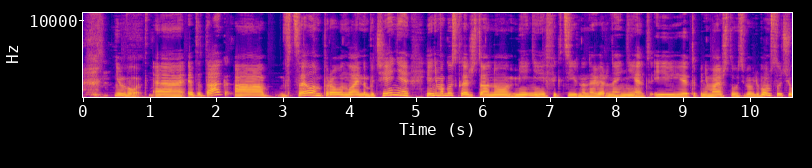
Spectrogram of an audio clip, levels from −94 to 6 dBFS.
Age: 20-39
